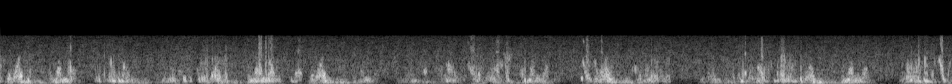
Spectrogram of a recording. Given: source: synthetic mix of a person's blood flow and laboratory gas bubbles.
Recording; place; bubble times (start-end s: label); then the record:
Doppler ultrasound of blood flow; precordium
0.00-0.05 s: bubbles
0.24-0.34 s: bubbles
0.67-0.74 s: bubbles
0.94-1.28 s: bubbles
1.69-1.77 s: bubbles
1.80-2.29 s: bubbles
2.48-2.83 s: bubbles
2.90-3.05 s: bubbles
4.22-4.29 s: bubbles
4.38-4.59 s: bubbles
4.67-4.84 s: bubbles
4.92-5.14 s: bubbles
5.19-5.26 s: bubbles
5.78-6.17 s: bubbles
6.29-6.71 s: bubbles
7.30-8.06 s: bubbles
8.99-9.52 s: bubbles
From the record:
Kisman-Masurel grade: 242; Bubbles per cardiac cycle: several, 3 to 8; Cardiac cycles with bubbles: 100%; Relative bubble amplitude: moderate (0.250 to 0.450); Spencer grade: 3 (all of the cardiac periods contain showers or single bubble signals, but not dominating or overriding the cardiac motion signals); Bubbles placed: anywhere in the cardiac cycle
